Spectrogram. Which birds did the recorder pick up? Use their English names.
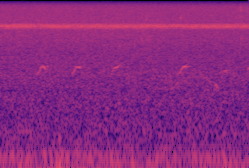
Long-tailed Manakin, Melodious Blackbird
